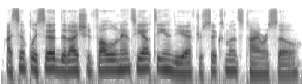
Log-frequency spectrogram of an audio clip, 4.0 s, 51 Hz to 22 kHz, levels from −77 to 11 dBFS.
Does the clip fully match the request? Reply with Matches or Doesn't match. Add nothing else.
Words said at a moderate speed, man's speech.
Doesn't match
